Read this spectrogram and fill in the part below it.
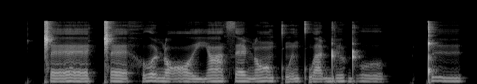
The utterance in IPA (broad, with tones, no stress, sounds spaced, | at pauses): ǁ ɛː˩˧˩ ǁ ɛ˧˩˧ h ʊ˧˥˧ ɳ ɔː˩˧˩ j ã˧˥˧ s ɛ˥˩ ɳ ɔ̃˧˥˧ kʷʼ ẽ˩˧˩ kʷʼ a˨˥ ɖ y˧˥˧ ɖʱ ʊ˥˩ | ǃ y˥˩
